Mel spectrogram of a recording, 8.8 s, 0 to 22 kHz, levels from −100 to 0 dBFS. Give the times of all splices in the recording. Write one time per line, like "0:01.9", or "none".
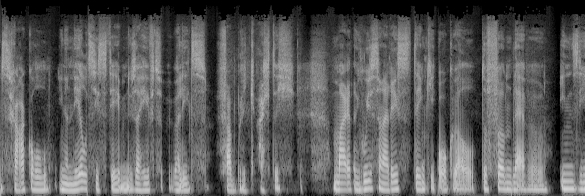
0:01.3
0:06.6
0:07.7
